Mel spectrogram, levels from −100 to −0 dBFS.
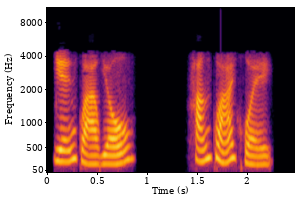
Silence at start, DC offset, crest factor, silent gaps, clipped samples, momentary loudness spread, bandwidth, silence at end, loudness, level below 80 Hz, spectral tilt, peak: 0.05 s; under 0.1%; 16 dB; 0.90-1.37 s; under 0.1%; 8 LU; 4.7 kHz; 0.25 s; -15 LUFS; -62 dBFS; -9 dB/octave; 0 dBFS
